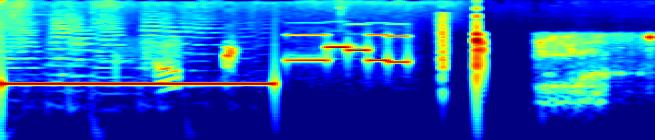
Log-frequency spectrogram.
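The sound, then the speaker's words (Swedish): A telephone call being placed by police in Kalmar, Sweden: a steady dial tone, a quick run of keypad beeps and clicks, then a short buzzing ring on the line. Clear, with no one speaking. “Och det är ju där man ringer.”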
